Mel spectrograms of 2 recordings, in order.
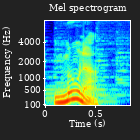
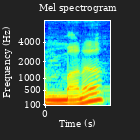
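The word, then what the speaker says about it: Munna: what's the what's the muna muna or mana depending on how you want to say it wrongly it's not claimed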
